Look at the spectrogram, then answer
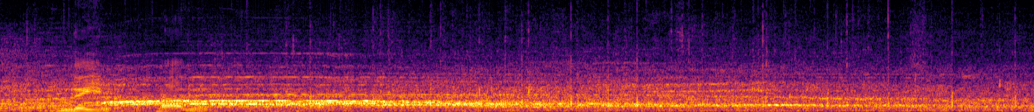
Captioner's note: audience cheering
